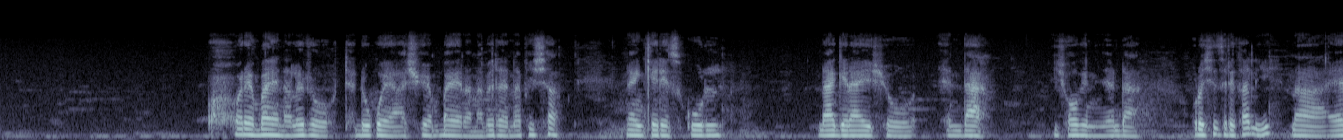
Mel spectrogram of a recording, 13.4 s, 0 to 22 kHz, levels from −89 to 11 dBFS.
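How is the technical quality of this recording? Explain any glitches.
Nothing here counts as a glitch; the speech has simply come through a call codec, so the top end tops out at around 8 kHz, as you'd expect on a call, and there are no dropouts, clicks or other disturbances to point to.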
